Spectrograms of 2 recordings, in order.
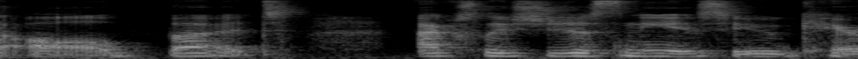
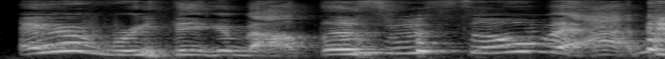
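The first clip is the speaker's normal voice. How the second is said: louder and higher, laughing through it; cackling at a terrible read; 5 semitones higher, 8 dB louder than usual. Real, not acted. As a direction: crack up at how bad it was.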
